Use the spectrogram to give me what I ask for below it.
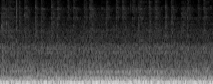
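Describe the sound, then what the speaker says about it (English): Steady highway traffic heading into Baltimore, Maryland, rumbling as a continuous low engine and tire roar from inside a moving car, with no voices. "Traffic coming into Baltimore, Maryland."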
